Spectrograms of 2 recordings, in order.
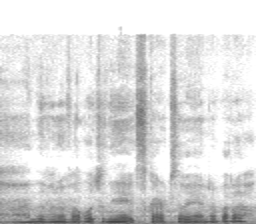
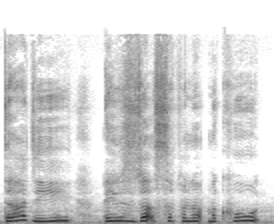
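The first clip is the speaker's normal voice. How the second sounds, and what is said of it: Imitated Edinburgh Scottish child's accent. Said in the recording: “I love the Edinburgh accent ... I just mimic people.”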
